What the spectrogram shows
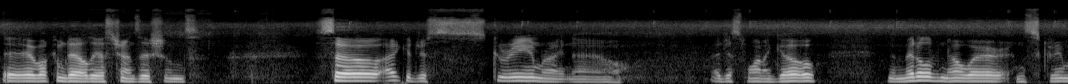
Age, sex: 30-49, male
